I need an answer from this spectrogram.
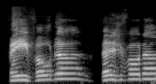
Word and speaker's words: Vejvoda: Vejvoda? Let me see that shit. Jim Vejvoda. I think the J is silent. It's Vejvoda. Vejvoda.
